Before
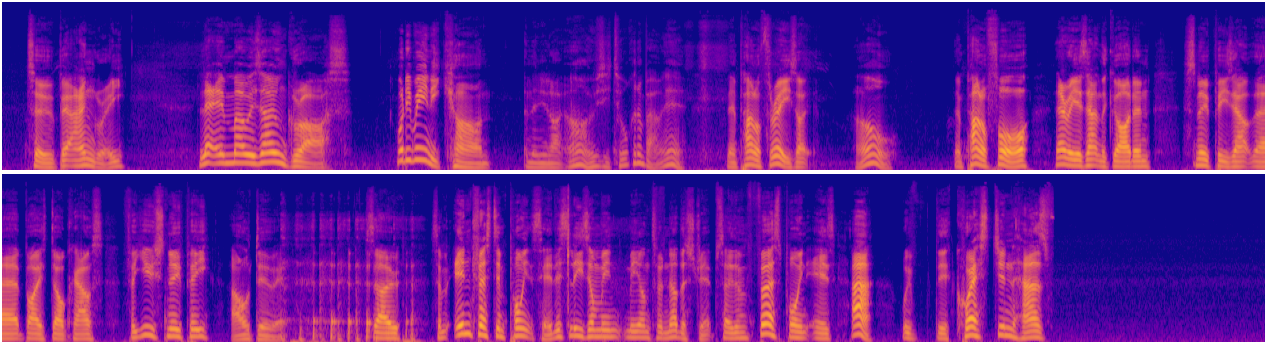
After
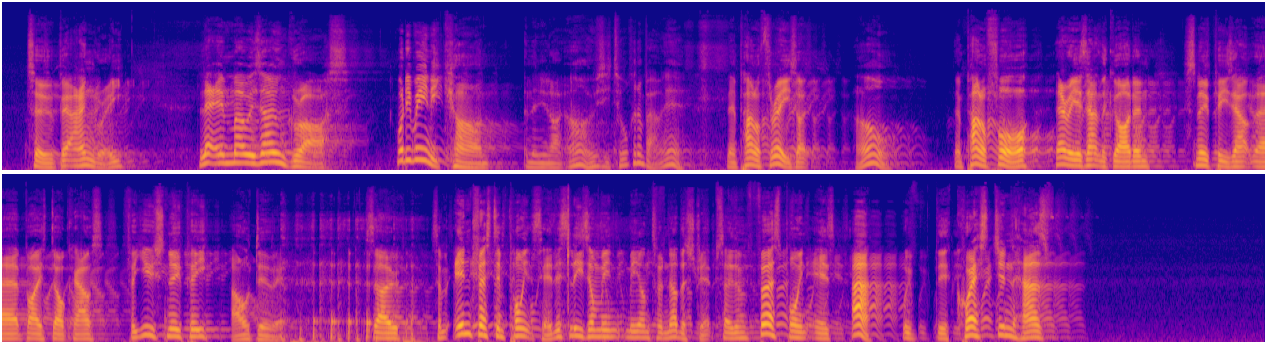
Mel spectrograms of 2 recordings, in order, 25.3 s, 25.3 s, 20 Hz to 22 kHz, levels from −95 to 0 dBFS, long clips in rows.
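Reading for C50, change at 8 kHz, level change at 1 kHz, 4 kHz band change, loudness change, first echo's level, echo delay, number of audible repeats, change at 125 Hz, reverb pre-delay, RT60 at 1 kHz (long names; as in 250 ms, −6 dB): no reverb audible, +2.5 dB, +2.5 dB, +2.5 dB, +2.5 dB, −20.0 dB, 150 ms, 3, +2.5 dB, no reverb audible, no reverb audible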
